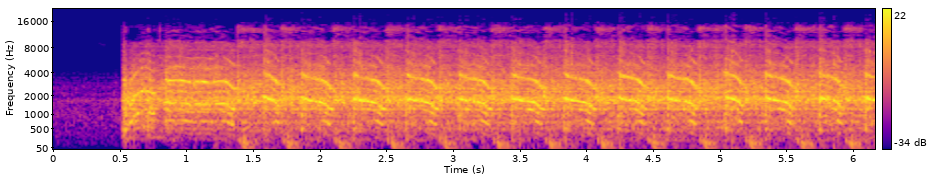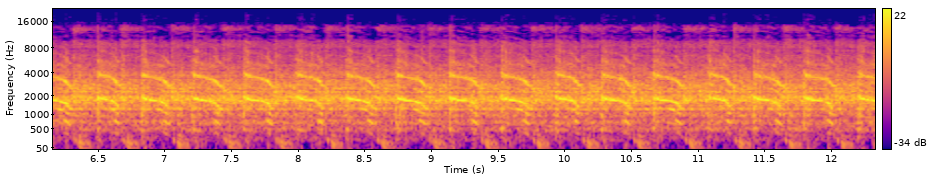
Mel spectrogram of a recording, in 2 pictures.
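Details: BMW E36 hard start: engine cranks on in an even run of beats, about two and a half per second, with no catch or fire; cranks but won't start.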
